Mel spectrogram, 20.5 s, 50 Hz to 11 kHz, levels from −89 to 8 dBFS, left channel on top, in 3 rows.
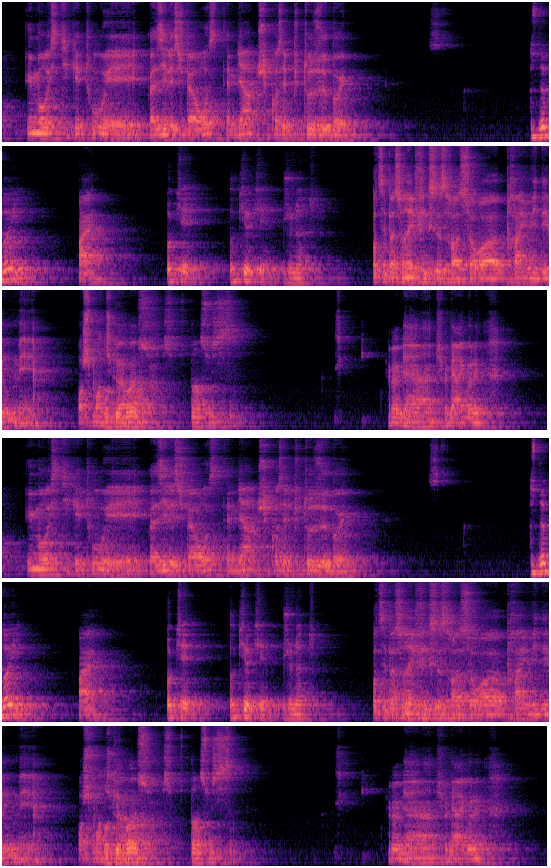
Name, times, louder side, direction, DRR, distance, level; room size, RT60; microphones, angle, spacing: voice 1, 0.3-4.3 7.8-8.0 11.5-14.1 14.6-15.5 18.5-19.9, left 2 dB, 40° left, 4 dB, 0.8 m, -25 dB
voice 2, 6.6-7.1 8.9-9.2 9.7-10.8 11.7-12.5 15.0-16.6, right 2 dB, 25° right, 4 dB, 0.4 m, -26 dB
8.4 x 4.8 x 3.9 m, 1.0 s
head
